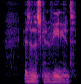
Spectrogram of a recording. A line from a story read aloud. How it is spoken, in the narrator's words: Heffer muttered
